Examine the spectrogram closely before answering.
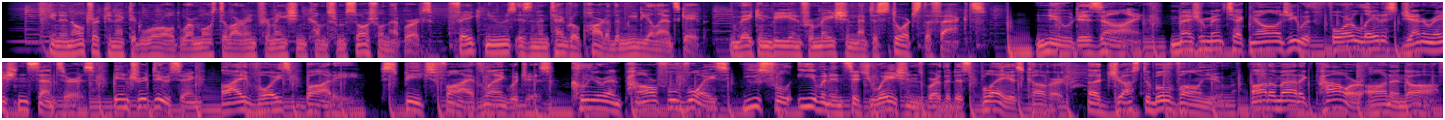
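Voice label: English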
